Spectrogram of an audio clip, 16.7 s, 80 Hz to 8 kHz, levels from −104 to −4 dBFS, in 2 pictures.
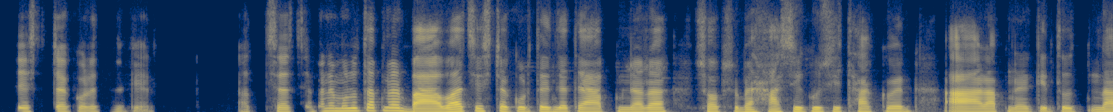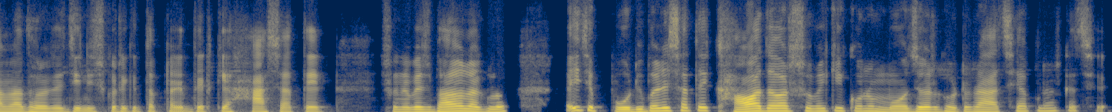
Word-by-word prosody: চেষ্টা 130 Hz, -1 st, -4 dB
করে 120 Hz, 0 st, -5 dB
থাকেন। 115 Hz, -4 st, -14 dB, 0.7 s
আচ্ছা, -, -, -15 dB
আচ্ছা -, -, -21 dB
মানে 185 Hz, +2 st, -4 dB
মূলত 190 Hz, +1 st, 0 dB
আপনার 210 Hz, -1 st, 0 dB
বাবা 125 Hz, +3 st, +6 dB, 0.2 s
চেষ্টা 170 Hz, -2 st, -1 dB
করতেন 150 Hz, 0 st, -1 dB
যাতে 135 Hz, +1 st, -2 dB
আপনারা 135 Hz, +2 st, -2 dB, 0.4 s
সবসময় 130 Hz, +1 st, -2 dB
হাসিখুশি 135 Hz, +3 st, -1 dB
থাকেন 125 Hz, +1 st, -2 dB, 0.3 s
আর 120 Hz, +1 st, +5 dB
আপনার 125 Hz, +1 st, -5 dB
কিন্তু 130 Hz, +2 st, -4 dB, 0.3 s
নানা 125 Hz, 0 st, +1 dB
ধরনের 130 Hz, -2 st, +1 dB
জিনিস 125 Hz, 0 st, -1 dB
করে -, -, -2 dB
কিন্তু -, -, -8 dB
আপনাদেরকে -, -, -4 dB, 0.2 s
হাসাতেন, 115 Hz, -1 st, -1 dB, 0.5 s
শুনে 145 Hz, -1 st, -2 dB
বেশ 155 Hz, -1 st, +4 dB
ভালো 165 Hz, +3 st, +7 dB
লাগলো। 155 Hz, 0 st, +2 dB, 0.5 s
এই -, -, +5 dB
যে 225 Hz, -, +5 dB, 0.2 s
পরিবারের 155 Hz, +8 st, +4 dB
সাথে 210 Hz, +1 st, +1 dB, 0.2 s
খাওয়া-দাওয়ার 180 Hz, +5 st, +7 dB
সময় 180 Hz, -1 st, -1 dB
কি 195 Hz, -, 0 dB
কোনো 175 Hz, 0 st, -1 dB
মজার 130 Hz, +4 st, +3 dB
ঘটনা 150 Hz, +1 st, -1 dB
আছে 130 Hz, -, -9 dB
আপনার 190 Hz, +2 st, -7 dB
কাছে? 100 Hz, -, -9 dB
140 Hz, 155 wpm, -23 LUFS, 125-170 Hz, 0.7 s, ভালো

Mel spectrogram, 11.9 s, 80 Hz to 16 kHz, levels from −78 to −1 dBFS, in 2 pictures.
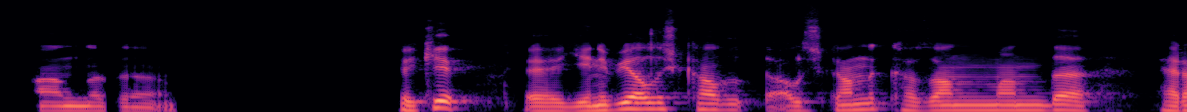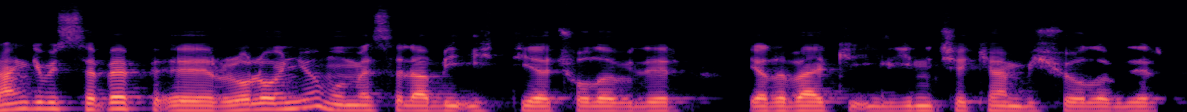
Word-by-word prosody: Anladım. 110 Hz, -3 st, -5 dB, 1.1 s
Peki, 175 Hz, +10 st, +1 dB, 0.2 s
eee, 105 Hz, -, +1 dB, 0.2 s
yeni 110 Hz, +5 st, +1 dB
bir 160 Hz, -, +6 dB
alışkanl 150 Hz, -3 st, +1 dB
alışkanlık 125 Hz, +6 st, -4 dB
kazanmanda 120 Hz, 0 st, 0 dB, 0.3 s
herhangi 135 Hz, +8 st, +2 dB
bir 160 Hz, -, +2 dB
sebep, 160 Hz, 0 st, +3 dB
eee, 115 Hz, 0 st, +3 dB
rol 130 Hz, +6 st, +4 dB
oynuyor 165 Hz, +8 st, 0 dB
mu? 130 Hz, -, 0 dB
Mesela, 120 Hz, -1 st, +1 dB
bir 115 Hz, -, 0 dB
ihtiyaç 110 Hz, 0 st, -1 dB
olabilir 110 Hz, 0 st, 0 dB, 0.3 s
ya 110 Hz, 0 st, +2 dB
da 110 Hz, 0 st, +1 dB
belki 110 Hz, -1 st, +2 dB
ilgini 110 Hz, +1 st, -2 dB
çeken 110 Hz, -1 st, -2 dB
bir -, -, -6 dB
şey 110 Hz, -, -3 dB
olabilir. 105 Hz, 0 st, -1 dB
115 Hz, 135 wpm, -25 LUFS, 110-130 Hz, 1.1 s, bir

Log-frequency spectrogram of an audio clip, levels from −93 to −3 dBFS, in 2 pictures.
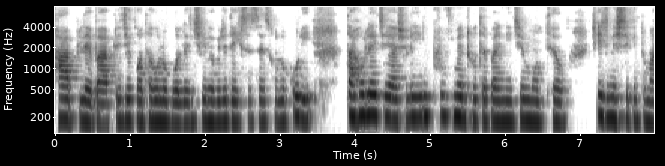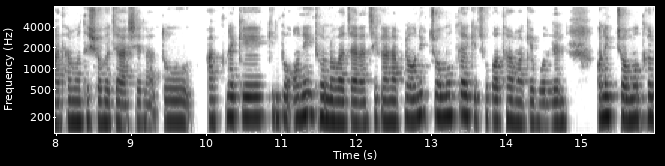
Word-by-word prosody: ভাবলে 185 Hz, -2 st, +1 dB
বা 160 Hz, -, +1 dB
আপনি 160 Hz, +3 st, -7 dB
যে 180 Hz, -, +3 dB
কথাগুলো 175 Hz, 0 st, +3 dB
বললেন 165 Hz, 0 st, 0 dB
সেভাবে 170 Hz, 0 st, +1 dB
যদি 175 Hz, 0 st, 0 dB
exercise 170 Hz, 0 st, -7 dB
গুলো 170 Hz, 0 st, -1 dB
করি। 195 Hz, -3 st, +3 dB, 0.5 s
তাহলে 210 Hz, +1 st, +6 dB
যে 200 Hz, -, +1 dB
আসলে 185 Hz, +1 st, -2 dB, 0.2 s
improvement 200 Hz, -1 st, +2 dB
হতে 180 Hz, 0 st, -2 dB
পারে 175 Hz, -1 st, +2 dB
নিজের 175 Hz, +1 st, 0 dB
মধ্যেও, 170 Hz, 0 st, -1 dB, 0.5 s
সেই 210 Hz, -, +2 dB
জিনিসটি 190 Hz, 0 st, +2 dB
কিন্তু 180 Hz, 0 st, -4 dB
মাথার 165 Hz, +1 st, -3 dB
মধ্যে 170 Hz, +1 st, -1 dB
সহজে 170 Hz, -1 st, -2 dB
আসে 155 Hz, +2 st, -7 dB
না। -, -, -10 dB, 0.2 s
তো 175 Hz, -, -4 dB, 0.6 s
আপনাকে 195 Hz, +2 st, 0 dB, 0.3 s
কিন্তু 195 Hz, 0 st, -4 dB, 0.2 s
অনেক 205 Hz, +3 st, +4 dB
ধন্যবাদ 180 Hz, -3 st, +4 dB
জানাচ্ছি। 165 Hz, +1 st, -2 dB
কারণ 175 Hz, -1 st, +1 dB
আপনি 175 Hz, +3 st, -6 dB
অনেক 210 Hz, +2 st, +1 dB
চমৎকার 205 Hz, +1 st, +3 dB
কিছু 190 Hz, +1 st, -8 dB
কথা 180 Hz, +1 st, -3 dB
আমাকে 165 Hz, 0 st, -3 dB
বললেন, 165 Hz, +1 st, -3 dB, 0.5 s
অনেক 200 Hz, +1 st, +6 dB
চমৎকার 190 Hz, +1 st, +2 dB
180 Hz, 160 wpm, -22 LUFS, 170-195 Hz, 0.6 s, তাহলে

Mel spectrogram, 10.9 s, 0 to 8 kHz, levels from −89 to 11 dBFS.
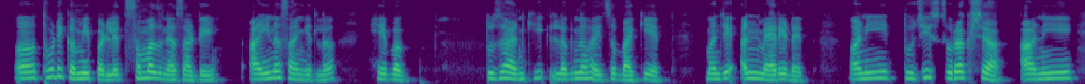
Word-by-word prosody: अ, 215 Hz, +2 st, +4 dB
थोडी 275 Hz, +3 st, +1 dB
कमी 205 Hz, -1 st, +5 dB
पडलेत 175 Hz, 0 st, +1 dB
समजण्यासाठी. 170 Hz, -7 st, +1 dB, 0.4 s
आईनं 205 Hz, +5 st, +3 dB
सांगितलं, 175 Hz, -2 st, -2 dB, 0.4 s
"हे 195 Hz, -, +1 dB
बघ, 180 Hz, -2 st, +1 dB, 0.9 s
तुझं 210 Hz, +2 st, +2 dB
आणखी 200 Hz, +3 st, 0 dB
लग्न 195 Hz, +2 st, 0 dB
व्हायचं 185 Hz, -3 st, 0 dB
बाकी 165 Hz, +2 st, 0 dB
आहे. 150 Hz, -, -4 dB, 0.5 s
म्हणजे 195 Hz, +3 st, +1 dB
अनमॅरिड 190 Hz, -4 st, +2 dB
आहे 150 Hz, -, -2 dB, 0.5 s
आणि 220 Hz, +4 st, +1 dB, 0.2 s
तुझी 220 Hz, +4 st, -1 dB
सुरक्षा 225 Hz, -5 st, +2 dB, 0.3 s
आणि 205 Hz, +4 st, +2 dB
195 Hz, 120 wpm, -24 LUFS, 175-220 Hz, 0.9 s, कमी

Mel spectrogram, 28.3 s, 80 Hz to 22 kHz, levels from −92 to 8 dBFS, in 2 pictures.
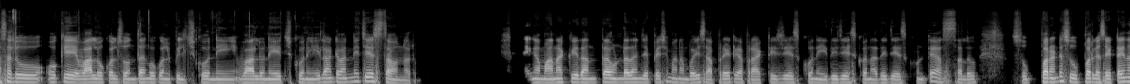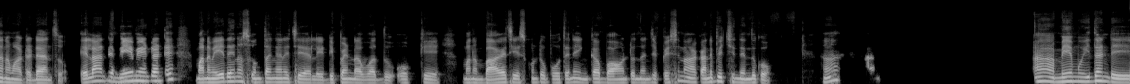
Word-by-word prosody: అసలూ 150 Hz, 0 st, +1 dB, 0.4 s
ఓకె 145 Hz, +1 st, 0 dB, 0.2 s
వాళ్ళొకళ్ళు 135 Hz, 0 st, +2 dB
సొంతంగా 130 Hz, +1 st, 0 dB
ఒకళ్ళని 130 Hz, -1 st, -3 dB
పిలుచుకొని 125 Hz, 0 st, -2 dB, 0.3 s
వాళ్ళు 125 Hz, 0 st, +4 dB
నేర్చుకొని 125 Hz, +1 st, -2 dB
ఇలాంటివన్నీ 150 Hz, +2 st, -1 dB
చేస్తా 165 Hz, -4 st, +2 dB
ఉన్నారు. 110 Hz, -2 st, -9 dB, 1.4 s
ఇక 130 Hz, +1 st, -3 dB
మనకిదంతా 135 Hz, +1 st, +2 dB
ఉండదని 135 Hz, +1 st, +2 dB
జెప్పేసి, 130 Hz, +3 st, -4 dB
మనం 130 Hz, -1 st, -4 dB
బోయి 130 Hz, +2 st, +1 dB
సెపరేట్‌గా 130 Hz, +2 st, -2 dB
ప్రాక్టీస్ 120 Hz, +2 st, -4 dB
జేసుకొని 130 Hz, 0 st, -4 dB
ఇది 130 Hz, 0 st, -2 dB
జేసుకొని, 125 Hz, 0 st, -3 dB
అది 125 Hz, +1 st, -3 dB
జేసుకుంటే 125 Hz, +4 st, -6 dB
అస్సలు 125 Hz, -1 st, -5 dB, 0.6 s
సూపర్ 130 Hz, +4 st, +3 dB
అంటే 180 Hz, +5 st, -1 dB
సూపర్‌గా 140 Hz, -1 st, +3 dB
సెట్ 130 Hz, +2 st, +1 dB
అయిందనమాట 135 Hz, -7 st, +1 dB
డ్యాన్సు. 115 Hz, -2 st, +1 dB, 0.3 s
ఎలా 180 Hz, +4 st, +5 dB
అంటే 180 Hz, -1 st, -2 dB
మేమేంటంటే 190 Hz, +4 st, +5 dB, 0.4 s
మనమేదైనా 155 Hz, +5 st, +3 dB
సొంతంగానే 145 Hz, 0 st, 0 dB
చేయాలి. 120 Hz, -3 st, 0 dB
డిపెండ్ 130 Hz, -1 st, 0 dB
అవ్వద్దు. 115 Hz, -1 st, -3 dB, 0.2 s
ఓకె. 125 Hz, +1 st, -5 dB, 0.4 s
మనం 125 Hz, -1 st, -2 dB
బాగా 130 Hz, +4 st, +4 dB
చేసుకుంటూ 135 Hz, +1 st, -3 dB
పోతేనే, 135 Hz, +3 st, -1 dB
ఇంకా 135 Hz, +2 st, +1 dB
బావుంటుందని 125 Hz, +1 st, 0 dB
జెప్పేసి 130 Hz, +8 st, -6 dB
నాకనిపించిందేందుకో. 140 Hz, -2 st, +1 dB, 0.8 s
ఆ! -, -, +1 dB, 0.5 s
ఆద్ 275 Hz, -, -11 dB, 2.0 s
ఆ! -, -, +4 dB, 0.3 s
మేము 175 Hz, +1 st, +3 dB
ఇదండీ, 170 Hz, -6 st, +3 dB
135 Hz, 115 wpm, -25 LUFS, 125-145 Hz, 2.0 s, ఎలా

